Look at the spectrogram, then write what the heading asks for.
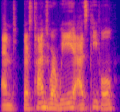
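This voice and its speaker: A man's voice: fairly low pitch, unhurried, sharp tone. A man co-hosting a reaction show, talking through an episode in an informal, rambling way. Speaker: co-host of an anime reaction show. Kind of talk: casual discussion of an anime episode.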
